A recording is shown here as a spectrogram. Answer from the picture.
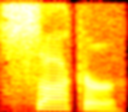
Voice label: "soccer", en-us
